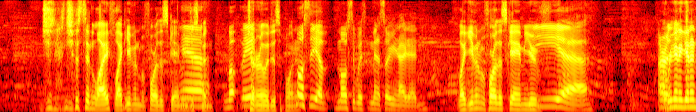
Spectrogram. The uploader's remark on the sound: ceaselessly accosted by Arsenal fans during recording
